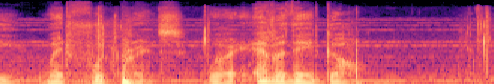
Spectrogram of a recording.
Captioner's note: squish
